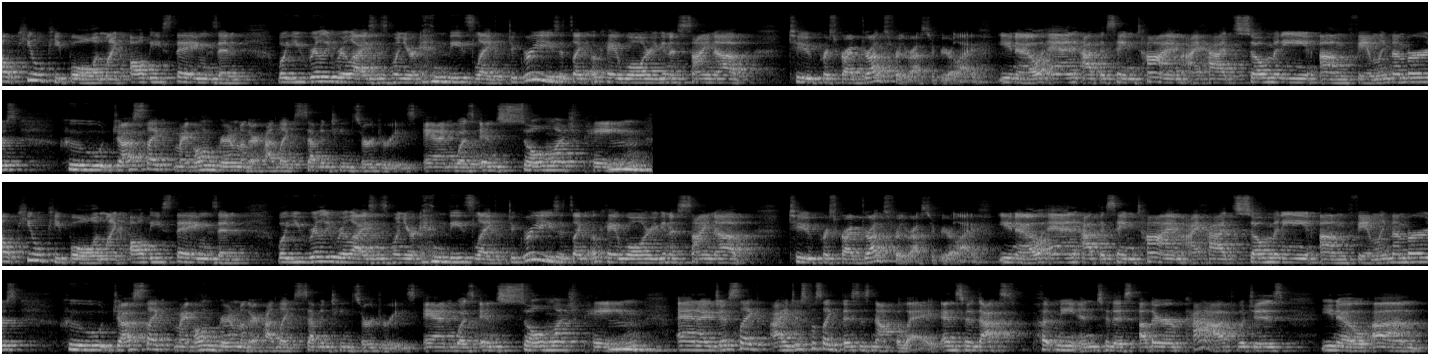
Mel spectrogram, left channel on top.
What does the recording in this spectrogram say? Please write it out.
heal people and like all these things. And what you really realize is when you're in these like degrees, it's like, okay, well, are you going to sign up to prescribe drugs for the rest of your life, you know? And at the same time, I had so many family members who, just like my own grandmother, had like 17 surgeries and was in so much pain. And I just was like, this is not the way. And so that's put me into this other path, which is, you know,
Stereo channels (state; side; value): drops out; left; at 20.8 s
